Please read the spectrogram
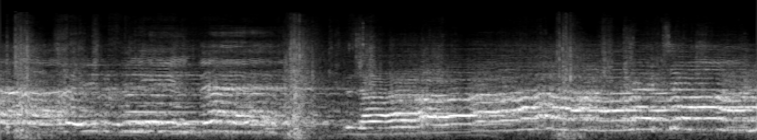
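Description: A man chanting an Arabic latmiyya, a Shia mourning lament, into a microphone, his voice held in long melodic lines that break off briefly about three seconds in. A few sharp slaps cut through it, the mourners striking their chests.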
